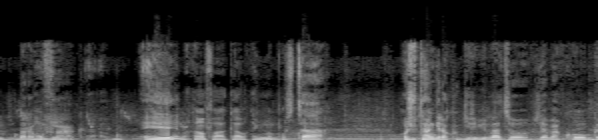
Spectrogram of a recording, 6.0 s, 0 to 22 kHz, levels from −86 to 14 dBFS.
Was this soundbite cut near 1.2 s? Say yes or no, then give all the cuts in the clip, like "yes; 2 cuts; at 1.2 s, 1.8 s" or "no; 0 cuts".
no; 1 cut; at 2.8 s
